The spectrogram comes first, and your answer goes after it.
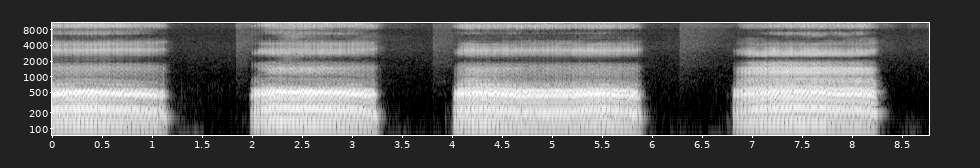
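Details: Pet dog growling as a warning that it is losing patience and unhappy: four long, rough, low rumbling growls of about a second each, separated by short pauses.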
